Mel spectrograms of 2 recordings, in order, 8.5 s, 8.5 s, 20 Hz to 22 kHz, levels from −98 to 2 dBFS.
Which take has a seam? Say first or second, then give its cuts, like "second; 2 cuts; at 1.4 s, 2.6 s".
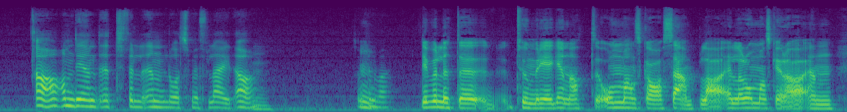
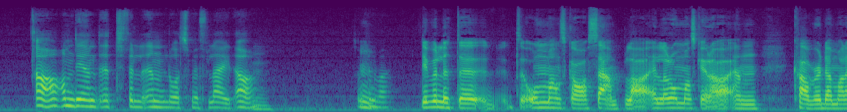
second; 1 cut; at 5.1 s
